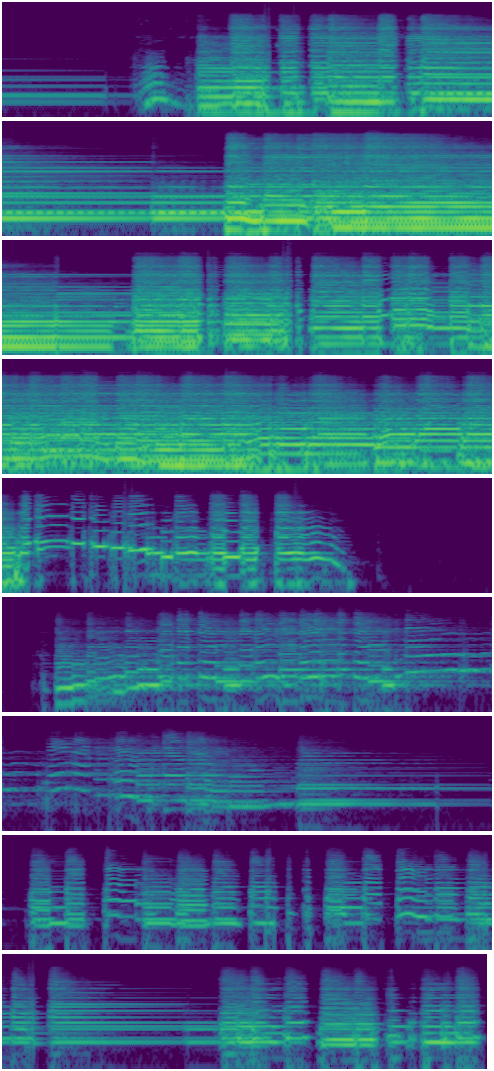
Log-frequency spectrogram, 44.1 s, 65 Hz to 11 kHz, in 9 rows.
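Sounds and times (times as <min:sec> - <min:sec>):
electric guitar single notes with bends: 0:00.0 - 0:23.2, 0:25.0 - 0:44.0
distorted electric guitar chord: 0:01.5 - 0:19.9.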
